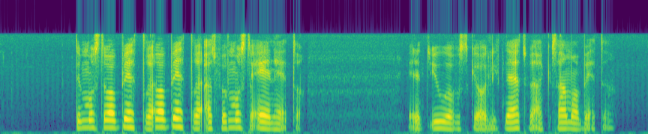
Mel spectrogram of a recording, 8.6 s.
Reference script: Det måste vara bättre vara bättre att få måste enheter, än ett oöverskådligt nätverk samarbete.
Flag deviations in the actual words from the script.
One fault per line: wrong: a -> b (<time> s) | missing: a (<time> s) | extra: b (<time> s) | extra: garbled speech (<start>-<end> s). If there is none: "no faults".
no faults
